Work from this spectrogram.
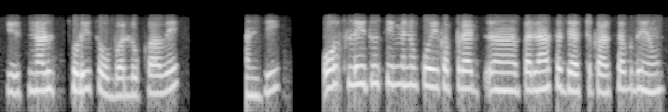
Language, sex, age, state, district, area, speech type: Punjabi, female, 18-30, Punjab, Mohali, urban, conversation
